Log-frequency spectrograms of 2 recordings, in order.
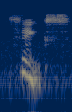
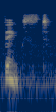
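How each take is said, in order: First: The word ends in a plain s sound. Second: The word ends with an added t sound. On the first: The speaker calls it right. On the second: The speaker calls it wrong. "not thinkst"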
